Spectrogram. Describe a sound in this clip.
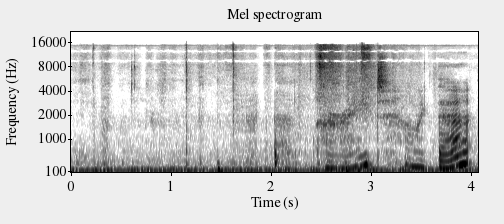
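Pages rustle as a planner is laid flat.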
